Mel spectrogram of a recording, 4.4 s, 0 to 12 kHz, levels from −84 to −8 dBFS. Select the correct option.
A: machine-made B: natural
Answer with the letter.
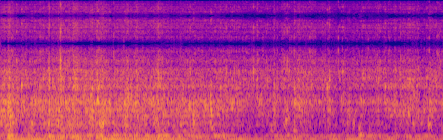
B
